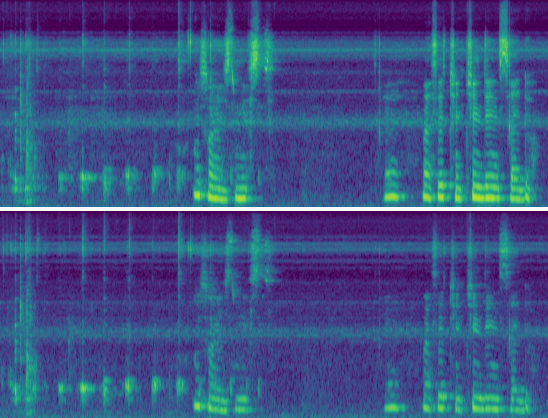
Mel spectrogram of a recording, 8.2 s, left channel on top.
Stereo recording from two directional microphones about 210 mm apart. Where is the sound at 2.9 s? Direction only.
55° left (ahead or behind).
